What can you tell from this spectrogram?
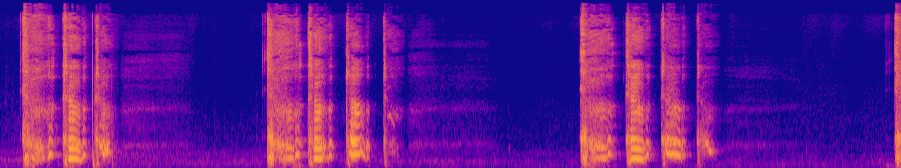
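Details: Girl who is still sick and coughing a lot, tagged as a barking cough and coughing fit: three bursts of three to four harsh coughs with quiet pauses, about ten coughs in total.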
